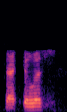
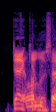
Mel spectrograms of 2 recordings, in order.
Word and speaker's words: Deculus: However, you didn't even pronounce the man's name right. It's Austin Deculus. – Deculus, I apologize.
